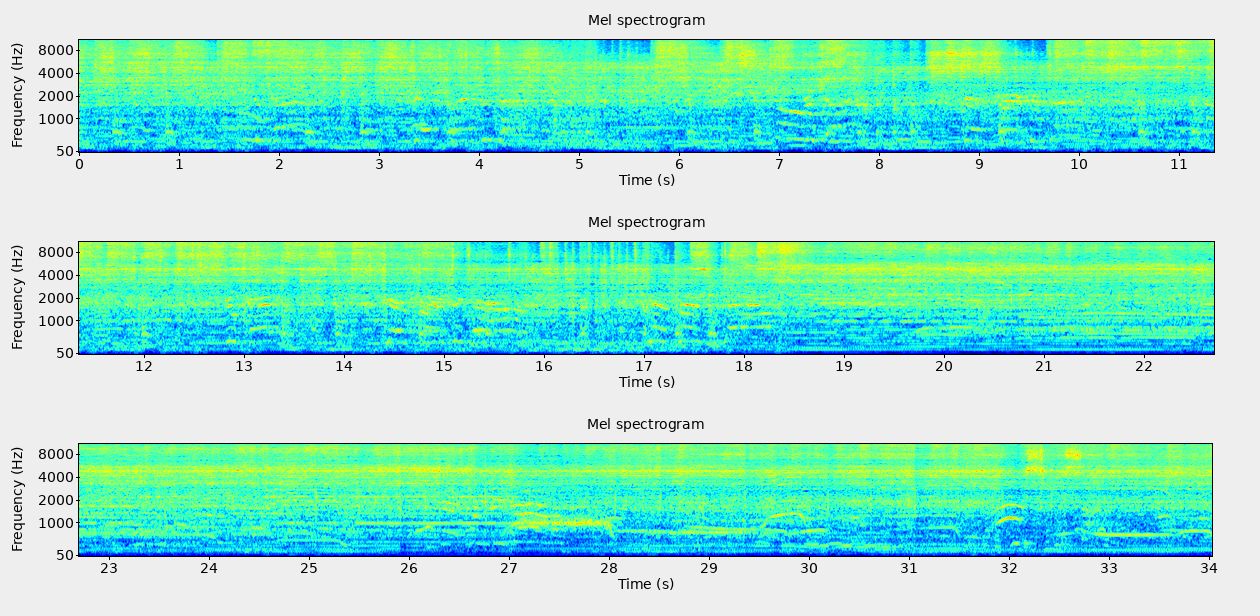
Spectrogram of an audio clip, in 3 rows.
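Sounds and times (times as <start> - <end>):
distorted electric guitars: 0.0 - 34.0
live heavy rock band: 0.0 - 34.0
people yelling and singing: 0.0 - 34.0.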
